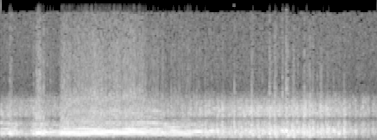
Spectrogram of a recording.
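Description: A moving train rumbles steadily and loudly, with a sustained multi-tone whistle blowing over the engine noise for several seconds before the sound settles into continuous rolling clatter.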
